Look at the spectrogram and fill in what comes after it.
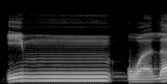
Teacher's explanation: masukkan bunyi nun sukun pada huruf mim leburkan nun sukun pada huruf mim disertakan dengan tahan dua harakat dan dengungkan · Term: idgham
